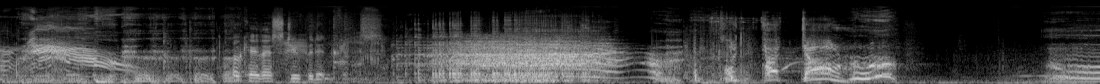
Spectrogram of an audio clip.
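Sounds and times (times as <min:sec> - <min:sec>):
creature's rough cry: 0:00.0 - 0:06.9.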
